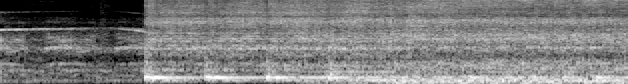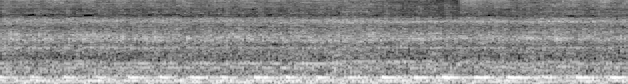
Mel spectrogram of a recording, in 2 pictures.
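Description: Live black metal band starting a song: loud distorted guitars come in suddenly less than a second in, holding a long note, and the drums join with rapid kick-drum strokes about two seconds in.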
